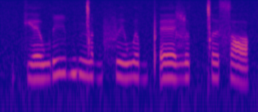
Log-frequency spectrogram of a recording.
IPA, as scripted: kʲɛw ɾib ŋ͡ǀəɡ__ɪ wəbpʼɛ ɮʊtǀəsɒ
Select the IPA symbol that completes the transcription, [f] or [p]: f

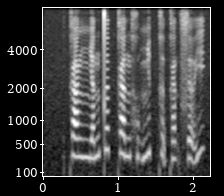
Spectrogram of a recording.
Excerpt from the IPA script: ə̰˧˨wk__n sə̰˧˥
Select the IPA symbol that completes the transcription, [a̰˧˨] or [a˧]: a̰˧˨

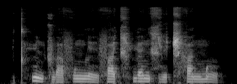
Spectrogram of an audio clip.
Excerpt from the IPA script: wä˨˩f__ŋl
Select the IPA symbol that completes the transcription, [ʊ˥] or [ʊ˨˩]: ʊ˥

